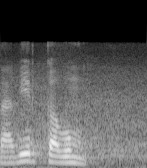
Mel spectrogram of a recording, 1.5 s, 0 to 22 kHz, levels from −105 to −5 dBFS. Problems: constant background noise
